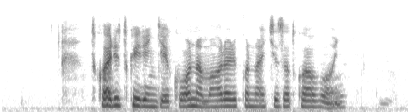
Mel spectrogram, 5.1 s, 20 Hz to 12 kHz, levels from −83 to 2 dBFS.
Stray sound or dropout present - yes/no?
no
